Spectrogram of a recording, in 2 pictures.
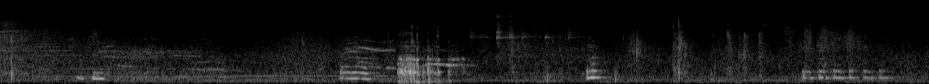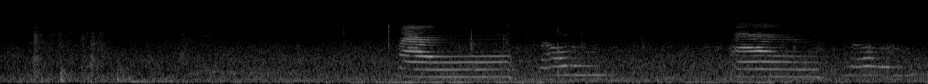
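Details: Feral cats at Mare Island Naval Shipyard, Vallejo, California, crying for food; after clattering and coaxing speech, two clear, loud harmonic meows near the end, each about a second long.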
